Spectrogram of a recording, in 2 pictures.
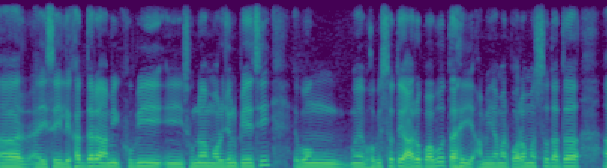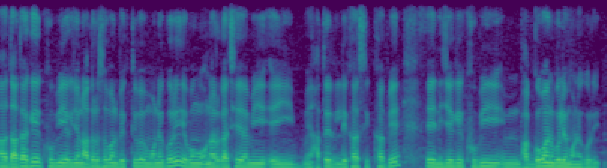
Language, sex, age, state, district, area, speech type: Bengali, male, 30-45, West Bengal, Paschim Medinipur, rural, spontaneous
